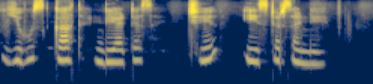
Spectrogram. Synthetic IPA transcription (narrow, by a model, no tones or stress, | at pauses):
juɦuskat̪ʰɖijaʈɐs | t͡ɕʰi | isʈəɾsaɳɖe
